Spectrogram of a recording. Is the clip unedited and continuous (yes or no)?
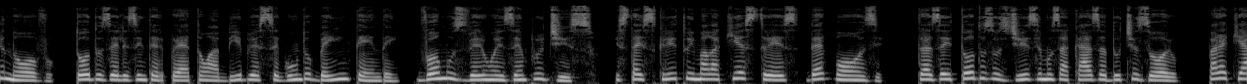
no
